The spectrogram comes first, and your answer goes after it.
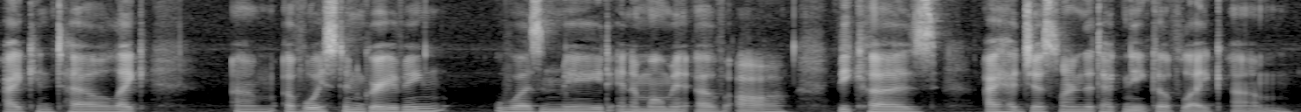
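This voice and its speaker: Guy w gravelly fry voice, kinda flat tone, thinking out loud casually, bit halting and reflective. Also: mid-range voice. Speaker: artist and musician vlogger.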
